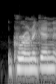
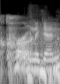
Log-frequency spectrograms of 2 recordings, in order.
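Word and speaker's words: Groningen: Um, Groigan in the Netherlands, which I'm not pronouncing right, cuz you're supposed to do the guttural r Cronigan, which I can never do.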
